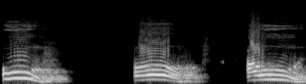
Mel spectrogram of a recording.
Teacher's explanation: होठ क्या हो जाते हैं, गोल। तो उन्हें क्या कहते हैं, व्रतमुखी।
